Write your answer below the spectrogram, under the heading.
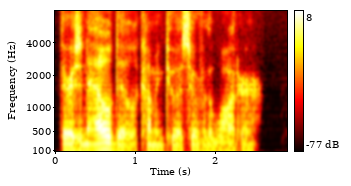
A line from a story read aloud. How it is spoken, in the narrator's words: Hyoy spoke softly to him and said, without taking his eyes off the current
